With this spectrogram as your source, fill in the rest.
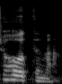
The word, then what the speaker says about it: Canotina: And it's spelled Canotina, but it's pronounced Chahotana.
